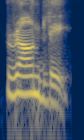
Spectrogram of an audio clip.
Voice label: "roundly", Indian

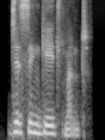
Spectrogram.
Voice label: "Disengagement", Indian

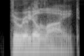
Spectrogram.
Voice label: "variolite", American

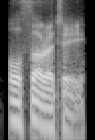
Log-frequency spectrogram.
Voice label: "authority", British

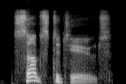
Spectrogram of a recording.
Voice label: "substitute", British

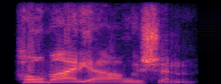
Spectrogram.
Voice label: "Homoiousian", Indian

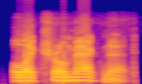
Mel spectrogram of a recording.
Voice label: "electromagnet", American

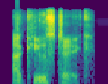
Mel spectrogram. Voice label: "acoustic", British

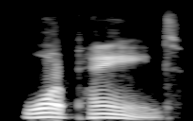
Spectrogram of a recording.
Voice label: "warpaint", American

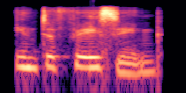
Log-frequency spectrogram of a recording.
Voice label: "interfacing", Indian

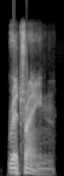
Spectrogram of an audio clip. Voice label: "retrain", British

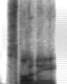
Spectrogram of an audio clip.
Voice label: "spoony", British

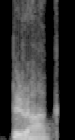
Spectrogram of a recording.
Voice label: "pirogue", Indian; Dictionary

